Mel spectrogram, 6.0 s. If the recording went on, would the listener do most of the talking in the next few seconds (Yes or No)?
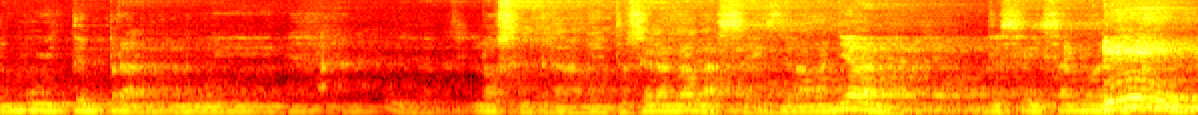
Yes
